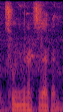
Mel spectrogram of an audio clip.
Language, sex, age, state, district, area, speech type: Bodo, male, 18-30, Assam, Udalguri, rural, spontaneous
